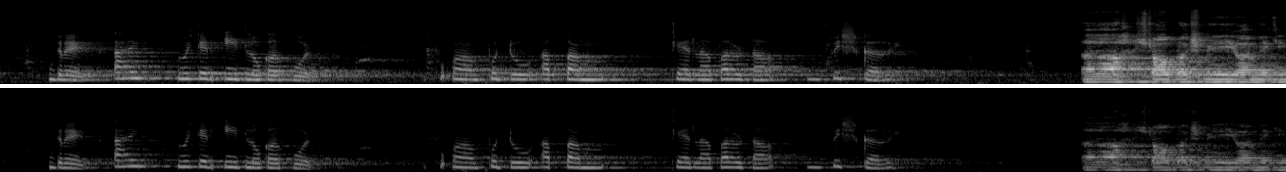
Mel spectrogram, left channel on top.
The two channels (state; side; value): quieter; right; 10.5 dB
